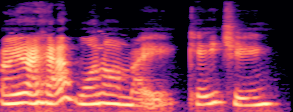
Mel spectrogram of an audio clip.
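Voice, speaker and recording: High-pitched woman livestreaming a game. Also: moderate pace, fairly bright tone, faint music behind. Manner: informal, thinking aloud, asking viewers questions. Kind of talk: casual livestream chat with viewers while playing.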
